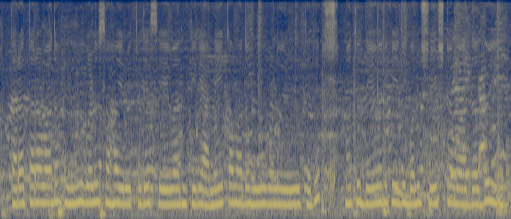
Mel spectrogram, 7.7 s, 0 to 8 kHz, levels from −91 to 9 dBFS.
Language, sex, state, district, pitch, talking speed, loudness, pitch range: Kannada, male, Karnataka, Raichur, 220 Hz, 110 wpm, -18 LUFS, 210-230 Hz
